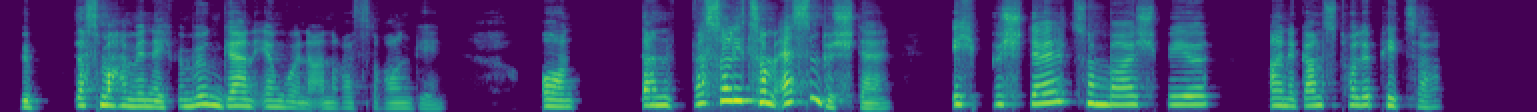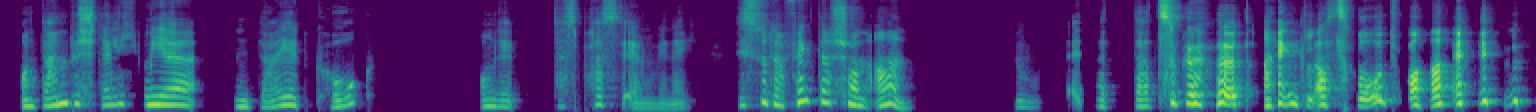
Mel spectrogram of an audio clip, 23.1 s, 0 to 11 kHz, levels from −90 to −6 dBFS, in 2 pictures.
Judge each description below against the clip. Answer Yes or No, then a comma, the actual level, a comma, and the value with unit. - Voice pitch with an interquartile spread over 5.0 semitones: Yes, wide, 5.6 semitones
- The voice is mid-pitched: No, high, 230 Hz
